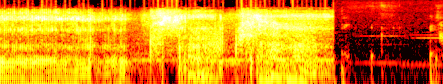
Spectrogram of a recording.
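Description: Boxer dog snoring in its sleep: three long, growly snores in a row, each about a second, then the sound drops away abruptly near the end.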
